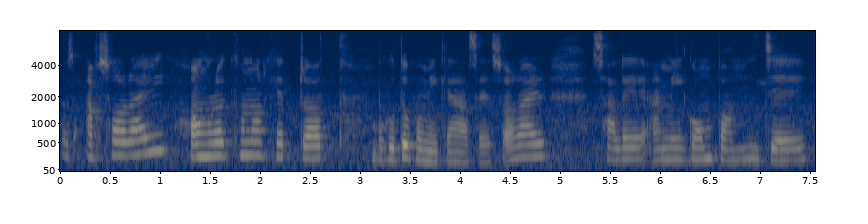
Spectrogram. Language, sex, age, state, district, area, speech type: Assamese, female, 30-45, Assam, Goalpara, urban, spontaneous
